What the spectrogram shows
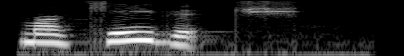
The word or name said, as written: markiewicz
